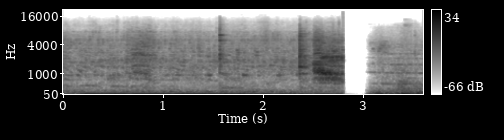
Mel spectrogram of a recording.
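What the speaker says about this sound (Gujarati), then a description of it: "હવે આપણે આને કન્ટિન્યુ હલાવતા જાય અને સરસ રીતે ઉકાળી લઈશું।" Grated green corn boiling in about a litre of milk is stirred continuously in a pot, with a steady bubbling, sloshing churn and occasional louder scrapes before a brief silence and a return of the simmer.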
